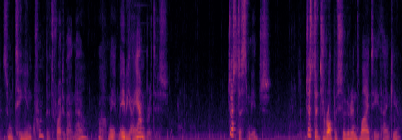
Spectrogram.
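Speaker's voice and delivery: soft, lightly posh English voice; a gentle put-on British lilt, quiet; posh British accent. To chat, musing he might be British in soft posh English. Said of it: "doing voices is fun".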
